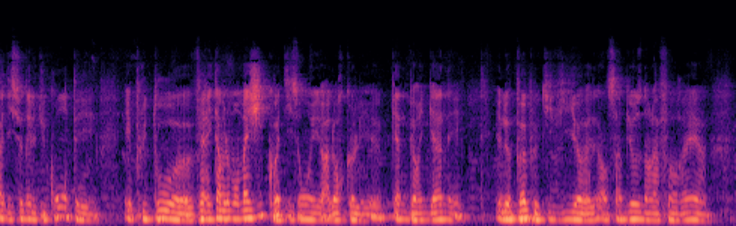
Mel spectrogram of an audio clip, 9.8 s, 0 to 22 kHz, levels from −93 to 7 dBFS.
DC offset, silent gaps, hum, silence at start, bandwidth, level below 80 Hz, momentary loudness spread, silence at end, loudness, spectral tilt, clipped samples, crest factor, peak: under 0.1%; none; none; 0 s; 6.8 kHz; -58 dBFS; 11 LU; 0.3 s; -22 LUFS; -8 dB/octave; under 0.1%; 18 dB; -4 dBFS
